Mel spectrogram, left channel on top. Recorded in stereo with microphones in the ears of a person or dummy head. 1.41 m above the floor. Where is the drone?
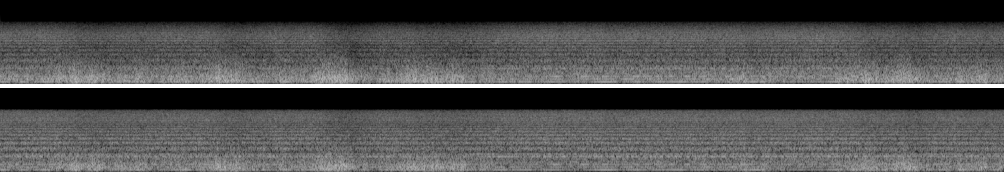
50° right (ahead or behind).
